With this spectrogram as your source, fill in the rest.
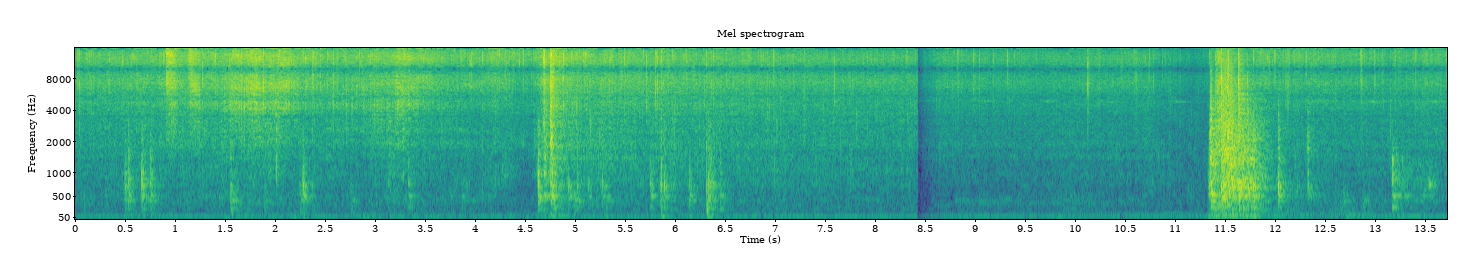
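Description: A vegetable egg omelette fries in a pan with a continuous sizzle as it is stirred and turned. Scraping and clattering come from close by, with a louder burst near the end, and no one speaks.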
